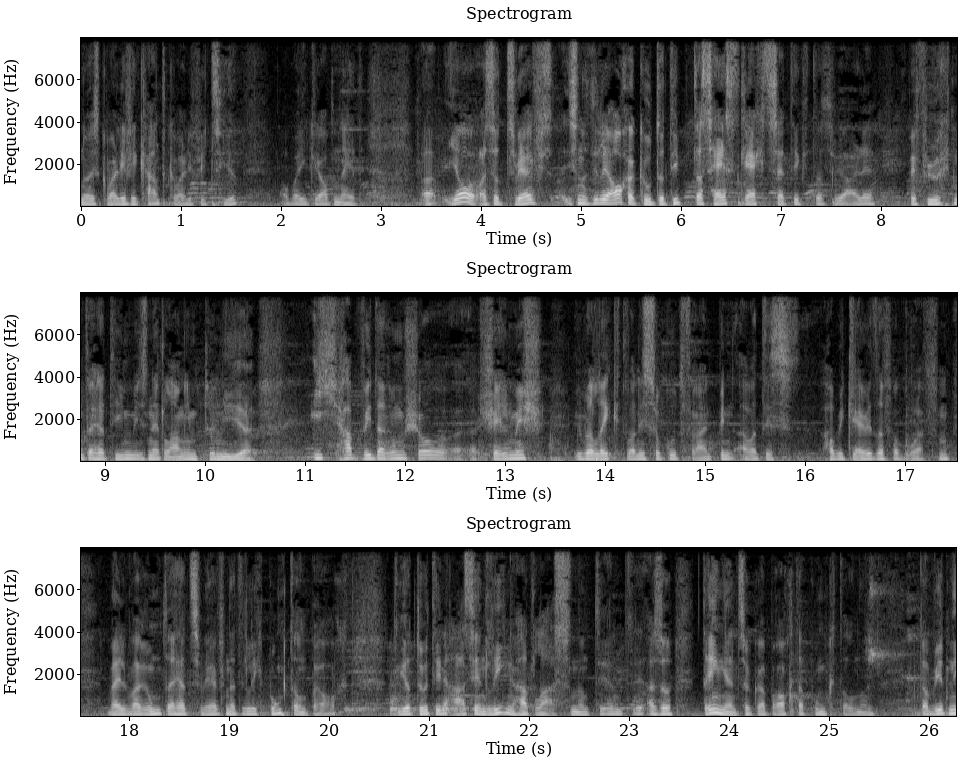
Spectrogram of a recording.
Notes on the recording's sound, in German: Live vom Trainingscourt in der Wiener Stadthalle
